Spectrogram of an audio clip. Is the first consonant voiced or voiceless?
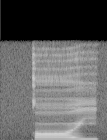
voiceless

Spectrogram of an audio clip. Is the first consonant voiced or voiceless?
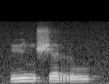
voiced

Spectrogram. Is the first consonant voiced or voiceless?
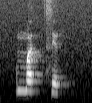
voiced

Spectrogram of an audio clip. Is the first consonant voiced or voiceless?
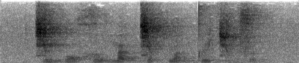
voiceless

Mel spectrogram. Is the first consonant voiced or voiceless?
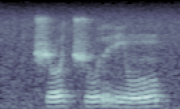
voiceless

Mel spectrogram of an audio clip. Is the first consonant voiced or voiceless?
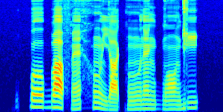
voiceless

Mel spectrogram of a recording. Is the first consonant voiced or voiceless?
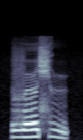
voiced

